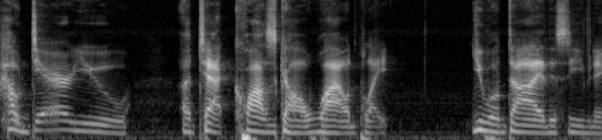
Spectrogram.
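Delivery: loud, ugly, horrible, throaty screeching voice. Narrator voices a struck enemy crying out at the player, horrible throaty screech. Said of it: "she screeches in this horrible, throaty voice".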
